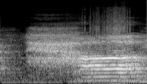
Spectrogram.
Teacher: درمیان حلق سے ادا ہوتا ہے ہا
